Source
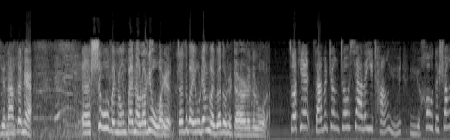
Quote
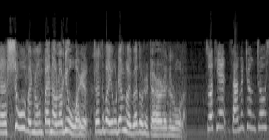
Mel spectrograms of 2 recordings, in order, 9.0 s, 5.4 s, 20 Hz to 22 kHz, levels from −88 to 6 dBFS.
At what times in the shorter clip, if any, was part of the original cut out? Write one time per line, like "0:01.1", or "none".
none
